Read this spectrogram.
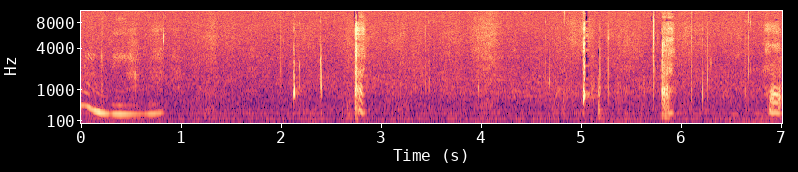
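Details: Infant hiccups in the early morning: several brief, sharp, quiet catches with a soft coo at the start.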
